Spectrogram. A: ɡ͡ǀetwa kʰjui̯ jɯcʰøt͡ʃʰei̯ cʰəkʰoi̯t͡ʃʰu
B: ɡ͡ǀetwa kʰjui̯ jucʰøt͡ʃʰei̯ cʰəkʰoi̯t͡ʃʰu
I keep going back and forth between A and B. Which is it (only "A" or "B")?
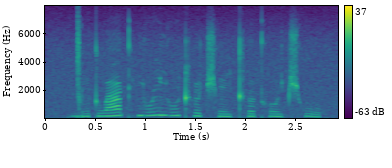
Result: B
